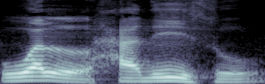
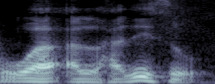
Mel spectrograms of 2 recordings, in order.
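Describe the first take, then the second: First: The initial a is dropped, joining the words. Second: The initial a is kept as a separate vowel. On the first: The speaker calls it right. "dia dibaca wal haditsu" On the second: The speaker calls it wrong.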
